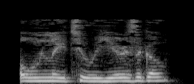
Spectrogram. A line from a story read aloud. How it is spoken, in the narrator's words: Severin said, his voice cold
